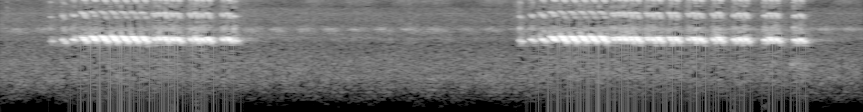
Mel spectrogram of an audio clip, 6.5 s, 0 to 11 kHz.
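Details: A cricket at night gives two rapid, shrill pulsed trills, each about 1.5 to 2 seconds long, with a two-second pause between them and only soft background hiss.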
